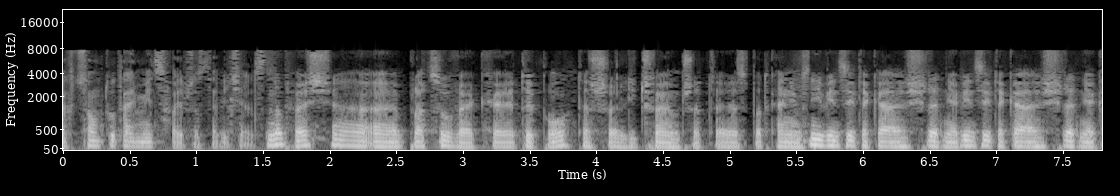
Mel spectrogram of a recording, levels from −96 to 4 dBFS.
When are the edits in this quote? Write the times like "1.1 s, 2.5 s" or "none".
1.7 s, 3.4 s, 5.6 s, 6.7 s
